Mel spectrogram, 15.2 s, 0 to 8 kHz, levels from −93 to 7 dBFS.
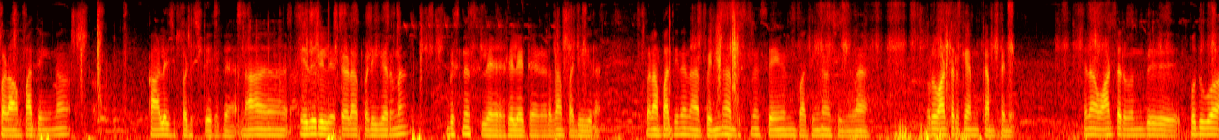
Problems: constant background noise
